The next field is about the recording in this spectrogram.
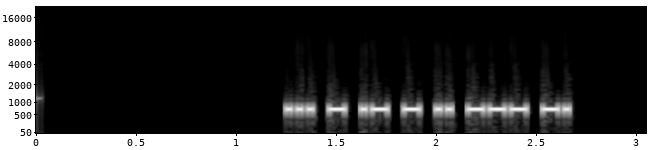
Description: Morse code, heard as a keyed tone, about 46 wpm, 700 Hz. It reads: STATION
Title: Seven Letter Words - 45wpm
